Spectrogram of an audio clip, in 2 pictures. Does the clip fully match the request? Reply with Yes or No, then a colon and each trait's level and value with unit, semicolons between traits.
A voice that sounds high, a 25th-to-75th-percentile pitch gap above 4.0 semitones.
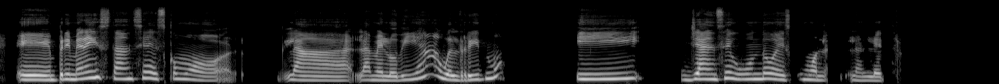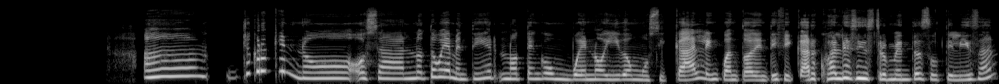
Yes: high, 245 Hz; average, 4.4 semitones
